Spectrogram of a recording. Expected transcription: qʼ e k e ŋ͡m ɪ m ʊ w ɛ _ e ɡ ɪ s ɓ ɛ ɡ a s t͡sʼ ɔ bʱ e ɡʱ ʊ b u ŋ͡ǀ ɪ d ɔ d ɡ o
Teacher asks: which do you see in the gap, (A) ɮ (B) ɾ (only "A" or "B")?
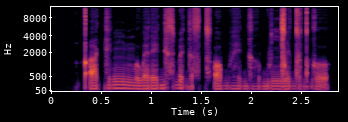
B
